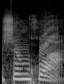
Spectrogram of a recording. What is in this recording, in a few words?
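"shénhuà", Chinese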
